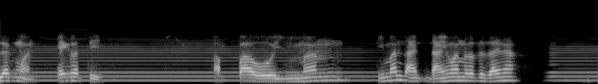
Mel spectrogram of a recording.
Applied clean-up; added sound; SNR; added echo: none; Wind instrument, woodwind instrument; 12 dB; none.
